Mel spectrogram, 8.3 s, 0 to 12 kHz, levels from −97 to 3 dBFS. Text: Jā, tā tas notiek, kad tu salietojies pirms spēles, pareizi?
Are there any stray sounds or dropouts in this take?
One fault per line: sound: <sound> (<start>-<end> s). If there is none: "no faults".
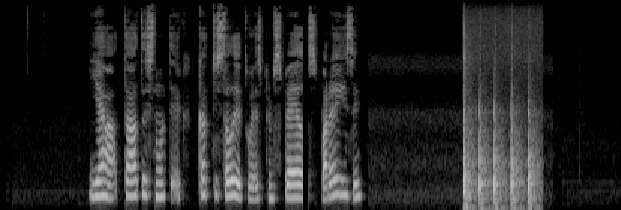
sound: dropout (4.0-4.1 s)
sound: thud (6.2-7.3 s)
